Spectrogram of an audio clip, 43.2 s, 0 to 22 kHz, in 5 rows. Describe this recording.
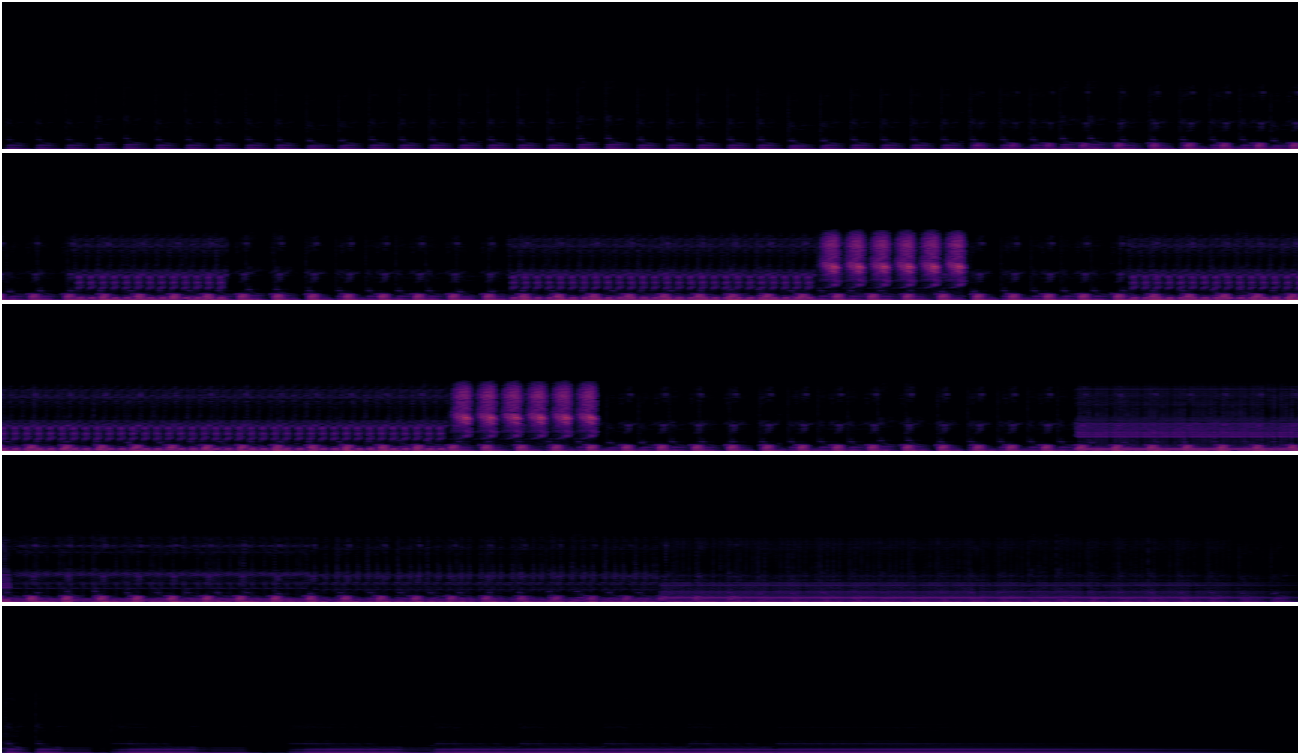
06-permanent.summer.officially.announced
an attempt at making 'music' using vocal elements only.
Title makes reference to a serendipitous mix of words appearing in that file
